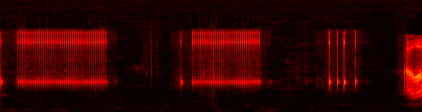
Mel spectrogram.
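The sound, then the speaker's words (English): A telephone line rings twice with long, steady buzzing rings separated by a pause as a man calls a bookie joint to place a bet, followed by a few quick electronic pips and a brief warbling sound as the call connects. “I picked up the phone to call a bookie joint run by a guy named Joey Gore.”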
